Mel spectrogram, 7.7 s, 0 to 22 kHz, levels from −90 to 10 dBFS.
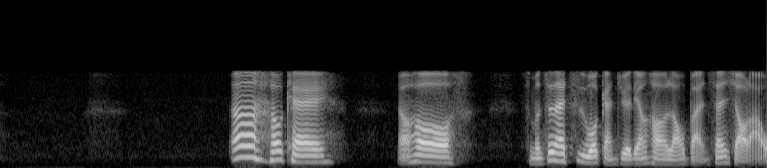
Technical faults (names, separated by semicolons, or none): none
